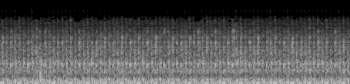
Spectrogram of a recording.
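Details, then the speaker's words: 1980s VW Rabbit diesel pickup, abandoned for years, first start gravity-fed with no fuel pressure and little coolant: rough idle with a steady low knock about three per second; rod knock or piston slap suspected. "i definitely hear like a rod knock or a piston slap or"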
